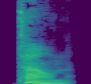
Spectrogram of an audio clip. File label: "town" us male; everyone-can-use-english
